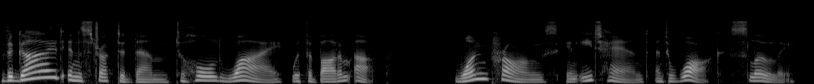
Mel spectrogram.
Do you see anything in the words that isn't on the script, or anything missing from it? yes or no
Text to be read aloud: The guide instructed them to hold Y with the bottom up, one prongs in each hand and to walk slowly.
no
